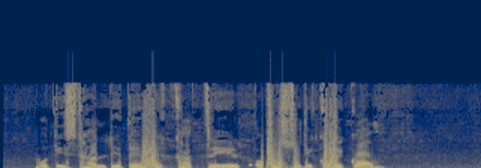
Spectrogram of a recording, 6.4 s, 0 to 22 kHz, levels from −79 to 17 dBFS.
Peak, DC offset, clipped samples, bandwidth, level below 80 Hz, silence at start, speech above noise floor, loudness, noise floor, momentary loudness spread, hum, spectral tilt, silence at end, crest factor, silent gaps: 0 dBFS; under 0.1%; under 0.1%; 11.5 kHz; -32 dBFS; 0.45 s; 32 dB; -11 LUFS; -43 dBFS; 5 LU; none; -4.5 dB/octave; 1.3 s; 12 dB; none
